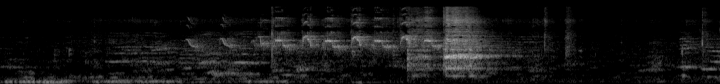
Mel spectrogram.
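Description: Bird calls: a quick run of repeated high chirps, followed about four and a half seconds in by a single short, loud, harsh call.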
